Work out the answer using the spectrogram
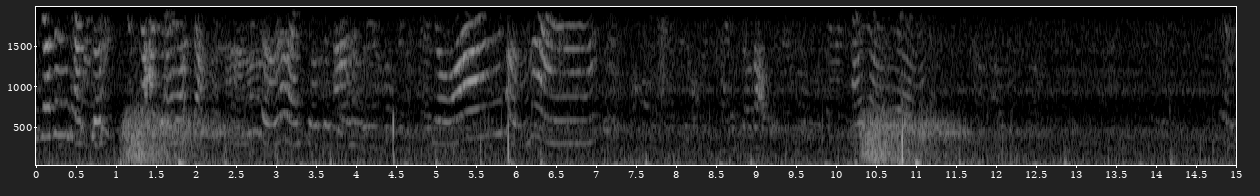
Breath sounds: Inhalation: 0.97-1.92 s, 10.09-10.88 s
Exhalation: 1.92-2.90 s, 10.88-11.81 s

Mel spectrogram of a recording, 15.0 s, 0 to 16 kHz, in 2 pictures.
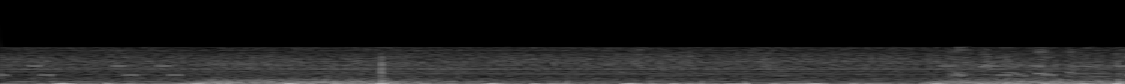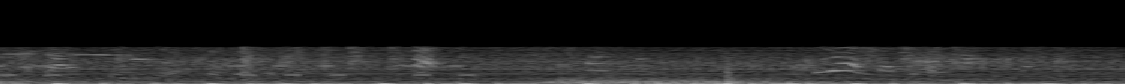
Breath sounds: Inhalation: 1.18-3.05 s, 6.19-8.05 s, 11.13-13.00 s

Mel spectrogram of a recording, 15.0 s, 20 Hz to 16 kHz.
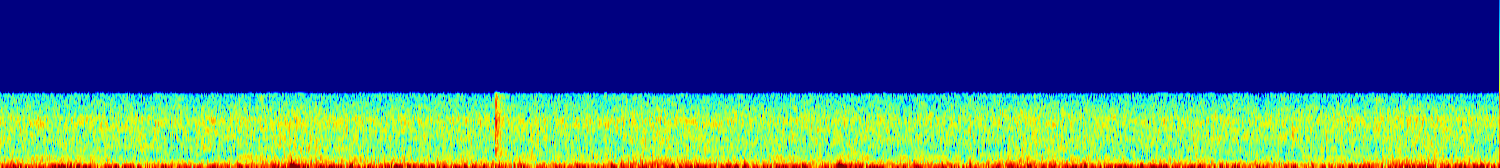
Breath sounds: Inhalation: 6.25-7.11 s, 10.03-11.06 s, 13.90-14.94 s

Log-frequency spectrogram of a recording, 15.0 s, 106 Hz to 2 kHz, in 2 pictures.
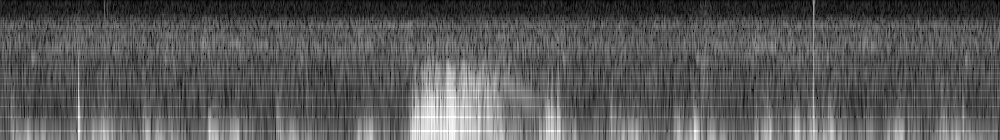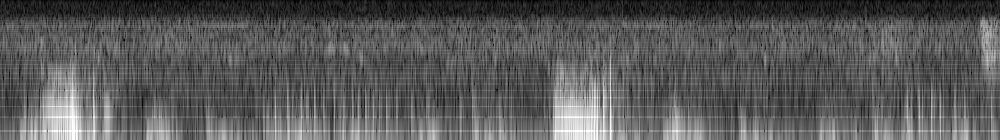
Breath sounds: Inhalation: 2.98-4.28 s, 7.70-8.43 s, 11.60-12.28 s
Wheeze: 3.32-4.06 s
Crackles: 2.98-4.28 s, 7.70-8.43 s, 11.60-12.28 s

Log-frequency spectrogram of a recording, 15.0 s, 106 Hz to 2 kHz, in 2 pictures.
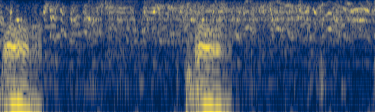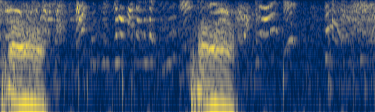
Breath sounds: Inhalation: 0.00-1.00 s, 3.65-4.77 s, 7.43-8.55 s, 11.09-12.48 s

